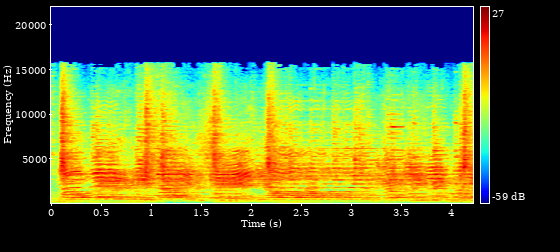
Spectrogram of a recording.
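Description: A group of voices singing a habanera in unison with a rondalla of guitars and small plucked string instruments. The singing comes in right at the start over the strummed accompaniment.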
